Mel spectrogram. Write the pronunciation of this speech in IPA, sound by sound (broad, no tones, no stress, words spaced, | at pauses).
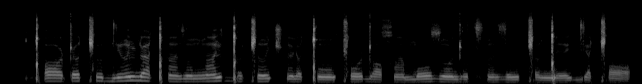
ǃʼɒːʈəǁɯ dʲə̃ːlʲɳaǃʰãzõ ŋãlʲ ɡ͡ǃəǁə̃ t͡ʃʼə̃ɽəǃõ ǁoɖɒ χãmo zõɖɯt͡sʼə̃ zɯ ǁəŋ͡ǃelʲdʲa ǁɒ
